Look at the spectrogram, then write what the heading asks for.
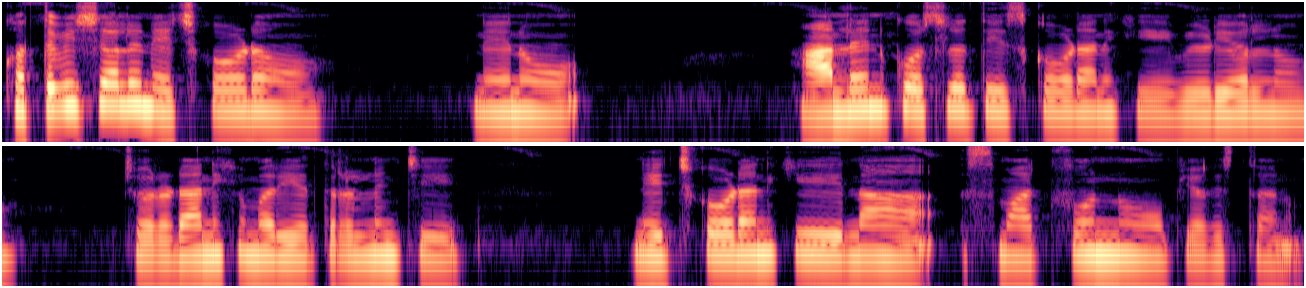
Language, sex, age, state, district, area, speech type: Telugu, female, 45-60, Andhra Pradesh, East Godavari, rural, spontaneous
